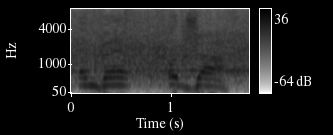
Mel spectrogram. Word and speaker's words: Enver Hoxha: Avec la prononciation en plus, Enver Hoxha, le nom de cette personnalité politique, ce dictateur, puisque il était à la tête d'un régime très répressif en Albanie.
